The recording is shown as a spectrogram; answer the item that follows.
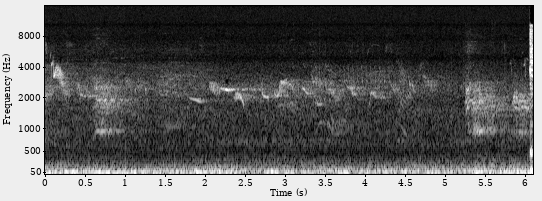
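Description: Outdoor ambience: a low steady rumble with birds chirping faintly now and then.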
